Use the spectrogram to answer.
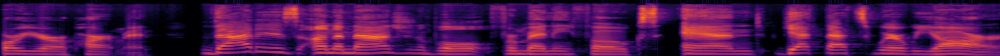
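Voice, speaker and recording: In a normal speaking voice, a woman with an American accent speaks at a moderate pace with ordinary pitch variation, on a very clean recording with a silent background and a dry, close sound with no echo. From New Jersey. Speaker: political commentator. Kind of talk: political interview.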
